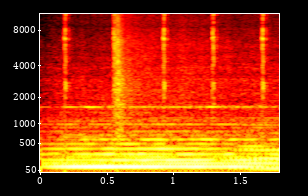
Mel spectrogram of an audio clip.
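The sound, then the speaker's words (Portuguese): A clock ticks five times at a steady, even pace, each tick crisp, over a low sustained musical drone. “cada vez que o ponteiro do relógio se move, o prazo para encontrar criminosos foragidos diminui.”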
